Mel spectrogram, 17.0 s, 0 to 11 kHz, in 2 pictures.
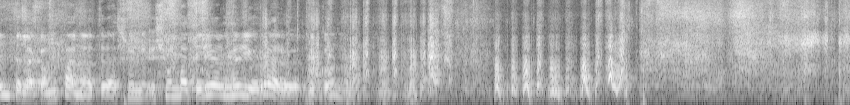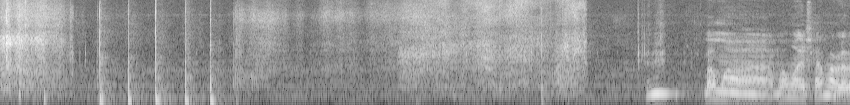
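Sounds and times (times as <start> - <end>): fingertip scratching speaker cone: 0.0 - 9.2, 10.8 - 14.4.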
